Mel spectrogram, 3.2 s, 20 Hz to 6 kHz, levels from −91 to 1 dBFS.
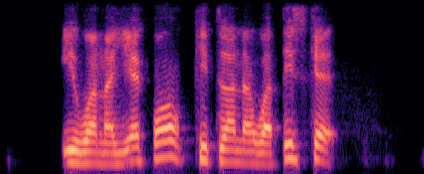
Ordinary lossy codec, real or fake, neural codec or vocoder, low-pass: Opus, 24 kbps; fake; codec, 16 kHz, 1.1 kbps, Voila-Tokenizer; 5.4 kHz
